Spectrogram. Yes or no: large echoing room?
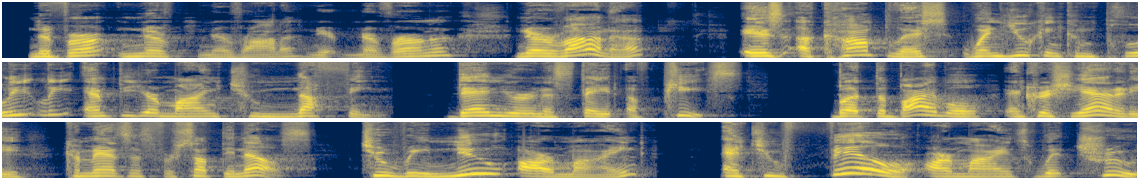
yes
